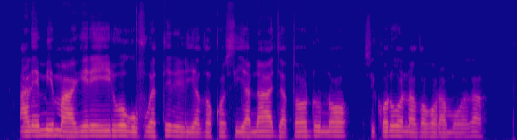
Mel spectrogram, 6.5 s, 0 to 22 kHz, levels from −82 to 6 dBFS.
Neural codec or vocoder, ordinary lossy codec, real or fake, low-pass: codec, 44.1 kHz, 7.8 kbps, DAC; none; fake; none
